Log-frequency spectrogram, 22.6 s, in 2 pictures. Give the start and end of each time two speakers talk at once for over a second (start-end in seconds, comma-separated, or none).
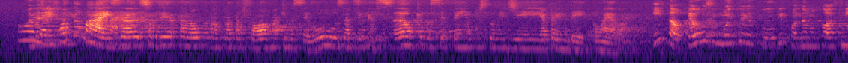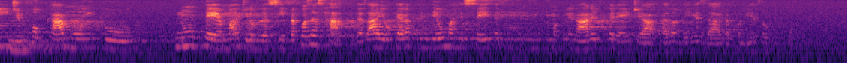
none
